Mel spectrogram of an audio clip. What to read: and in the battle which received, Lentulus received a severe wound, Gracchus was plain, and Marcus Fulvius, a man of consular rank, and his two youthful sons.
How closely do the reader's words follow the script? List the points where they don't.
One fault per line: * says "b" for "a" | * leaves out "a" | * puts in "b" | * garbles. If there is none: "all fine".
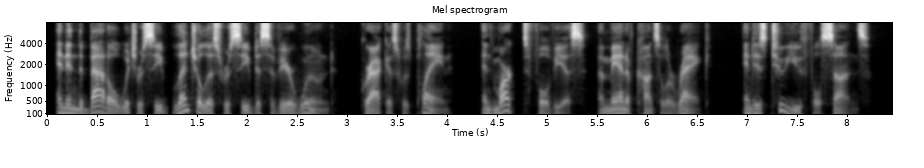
all fine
